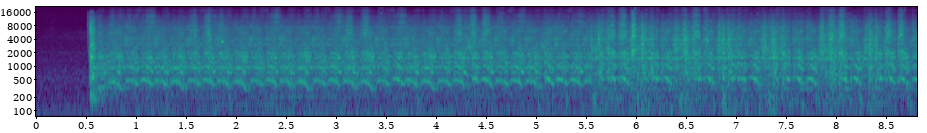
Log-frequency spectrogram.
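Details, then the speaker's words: Ford Taunus/Cortina fastback coupe, unstarted 40 years, 40-year-old fuel, swapped-in NGK plugs, cranked from the starter with brake clean: steady rapid churning with even compression, never catches; bad fuel suspected. "I really regret not just dumping the fuel and changing it now, because this is bad fuel, I think."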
